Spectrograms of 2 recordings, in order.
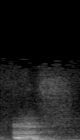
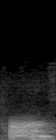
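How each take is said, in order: First: The word is reduced, with no h sound. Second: The word is said fully with its h sound. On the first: The speaker calls it right. "we say of in a weak form" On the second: The speaker calls it wrong. "We don't say have"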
